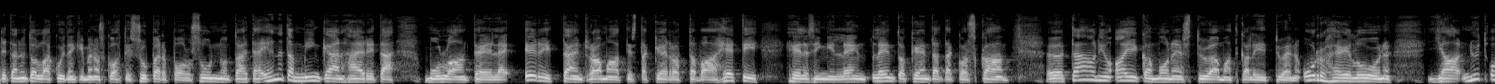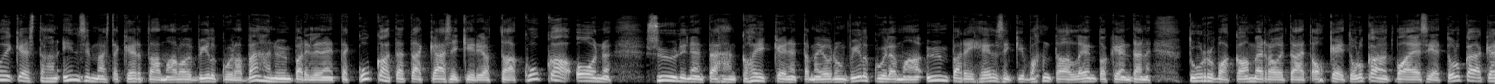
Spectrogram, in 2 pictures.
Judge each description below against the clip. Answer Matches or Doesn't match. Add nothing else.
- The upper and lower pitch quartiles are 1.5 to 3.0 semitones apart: Doesn't match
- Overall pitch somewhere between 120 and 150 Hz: Matches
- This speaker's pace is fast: Doesn't match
